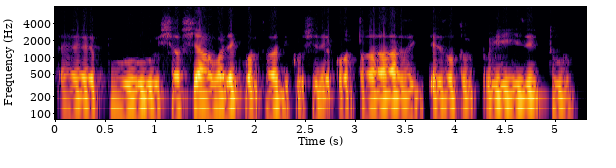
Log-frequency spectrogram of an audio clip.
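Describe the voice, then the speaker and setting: A young man from Ivory Coast answers interview questions in a calm, unhurried way. He hesitates often and circles back to finish his thoughts. His voice is on the low side. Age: young adult. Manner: hesitant, calm, frequent fillers and restarts. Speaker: guest entrepreneur.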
